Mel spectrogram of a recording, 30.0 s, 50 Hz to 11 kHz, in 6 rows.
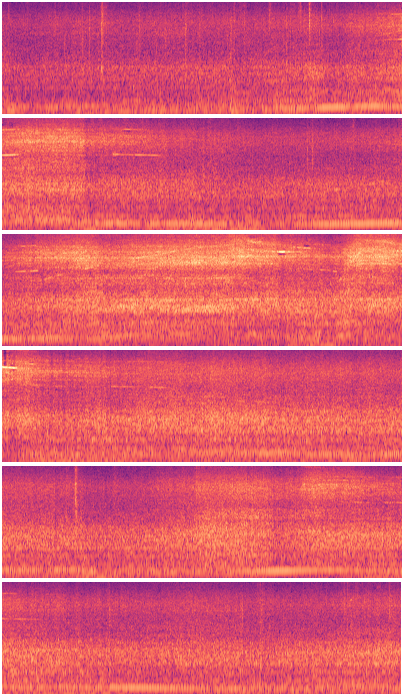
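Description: Pagani Huayra's twin-turbo Mercedes-AMG V12, heard from inside the cabin while driving. The engine note rises and falls several times as the car accelerates and then lifts off, over steady road rumble.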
